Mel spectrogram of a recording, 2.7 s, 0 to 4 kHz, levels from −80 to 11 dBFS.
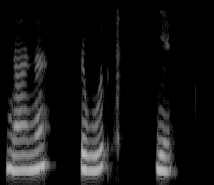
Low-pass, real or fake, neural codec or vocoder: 3.6 kHz; fake; codec, 16 kHz, 4 kbps, X-Codec, HuBERT features, trained on LibriSpeech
